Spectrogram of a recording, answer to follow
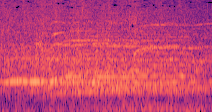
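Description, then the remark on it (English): Steady applause from a crowd, with cheering and what may be a whistle, holding at a constant loudness for the whole couple of seconds. “So let's clap it up for these guys.”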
